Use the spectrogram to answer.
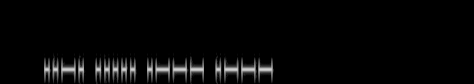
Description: Morse code, heard as a keyed tone, about 28 wpm, 700 Hz. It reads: F5JJ
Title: DXCC-100 Call Signs - 4 Characters - Repeated 3x - 28wpm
